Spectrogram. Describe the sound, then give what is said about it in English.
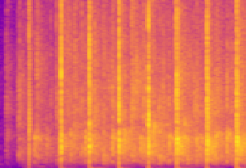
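Clapping from an audience at a gathering: about eight sharp, evenly spaced claps in a steady beat ride over a softer bed of scattered applause, fairly loud throughout. “Give a round of applause for the”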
